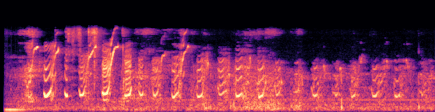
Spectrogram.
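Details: A baby guinea pig (Cavia porcellus) gives a rapid run of high, rising squeaky whistles, slowing and softening toward the end.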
